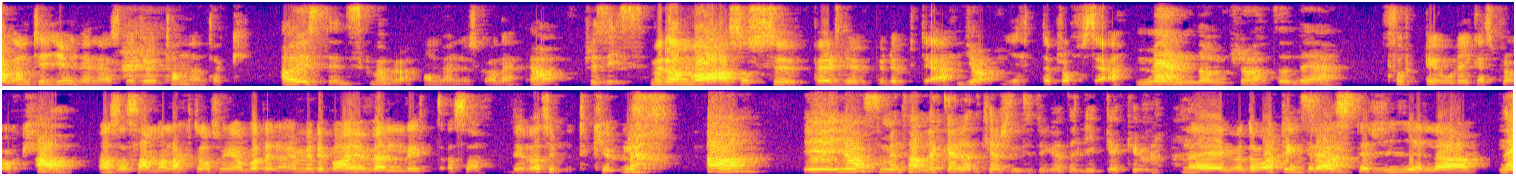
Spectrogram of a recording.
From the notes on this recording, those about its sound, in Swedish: Jo vi spelar in en hel timmas snack utan att kolla ljudet - och mikrofonen står på för högt ljud å det skorrar och har sig.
